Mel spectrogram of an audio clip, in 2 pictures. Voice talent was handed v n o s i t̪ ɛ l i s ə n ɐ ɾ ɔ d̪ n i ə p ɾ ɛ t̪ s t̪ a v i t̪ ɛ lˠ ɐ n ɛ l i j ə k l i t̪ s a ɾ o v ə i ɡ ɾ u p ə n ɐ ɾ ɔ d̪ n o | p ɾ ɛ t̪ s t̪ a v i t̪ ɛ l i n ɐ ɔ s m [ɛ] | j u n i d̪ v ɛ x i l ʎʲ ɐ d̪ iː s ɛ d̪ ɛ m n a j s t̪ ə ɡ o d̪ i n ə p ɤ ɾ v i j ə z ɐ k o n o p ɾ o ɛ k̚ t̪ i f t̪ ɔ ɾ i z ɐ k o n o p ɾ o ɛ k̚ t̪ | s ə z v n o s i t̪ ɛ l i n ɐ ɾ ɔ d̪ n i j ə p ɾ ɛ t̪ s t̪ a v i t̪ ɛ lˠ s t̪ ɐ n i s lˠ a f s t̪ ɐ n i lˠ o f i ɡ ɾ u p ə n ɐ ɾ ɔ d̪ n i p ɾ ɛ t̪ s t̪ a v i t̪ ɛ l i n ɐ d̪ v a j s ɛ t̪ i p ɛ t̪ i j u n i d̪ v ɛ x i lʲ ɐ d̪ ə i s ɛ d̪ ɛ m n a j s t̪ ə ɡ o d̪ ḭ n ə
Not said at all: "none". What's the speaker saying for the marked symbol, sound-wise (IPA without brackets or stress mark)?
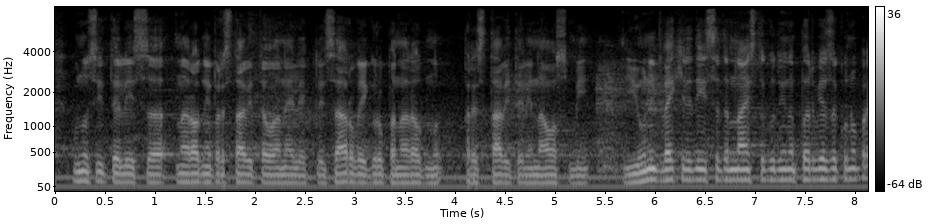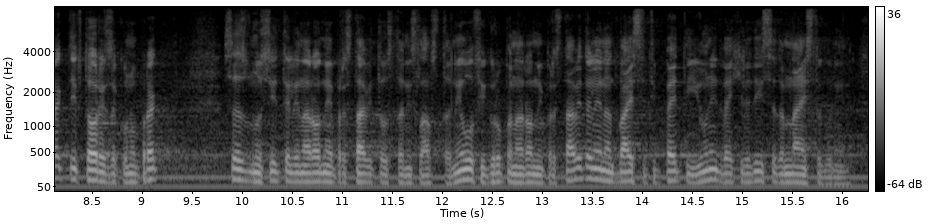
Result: i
